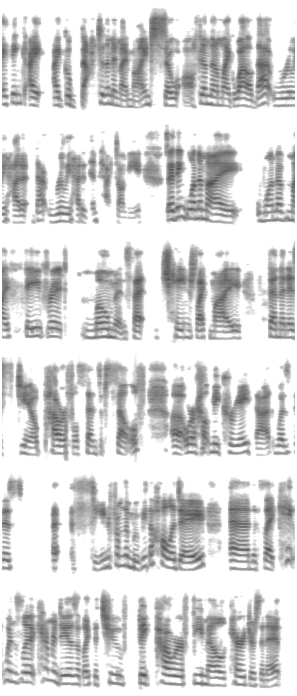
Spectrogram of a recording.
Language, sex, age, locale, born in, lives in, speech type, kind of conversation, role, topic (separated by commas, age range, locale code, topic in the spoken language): English, female, 40-44, en-US, United States, United States, conversation, podcast, guest, In what ways do movies influence how we see ourselves and motivate us to grow?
